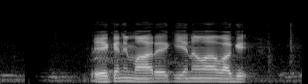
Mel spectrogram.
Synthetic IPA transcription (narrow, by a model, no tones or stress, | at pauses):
eːkənimaːɾəjəkijənəʋaːʋaɡe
